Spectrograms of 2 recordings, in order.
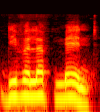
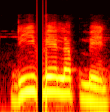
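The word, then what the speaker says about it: development: तरीके से करना तो इसका सही उच्चारण होता है डिवेलपमेंट है ना डेवलपमेंट नहीं डिवेलपमेंट ठीक है ना डी पढ़ा जाता है तो करा है कि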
